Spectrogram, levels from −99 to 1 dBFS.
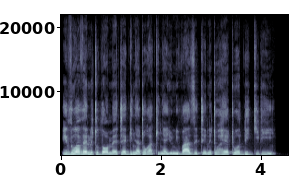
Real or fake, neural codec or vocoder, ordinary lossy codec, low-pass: real; none; none; none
